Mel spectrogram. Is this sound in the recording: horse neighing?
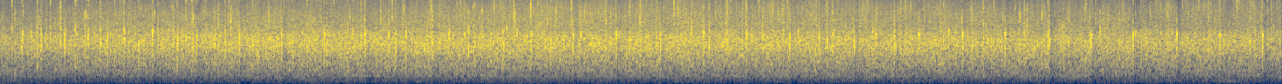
no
